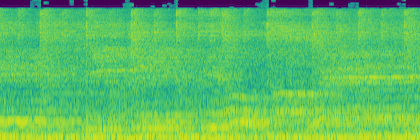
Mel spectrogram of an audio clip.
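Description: Music: singers singing into microphones over a backing track with a steady beat.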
